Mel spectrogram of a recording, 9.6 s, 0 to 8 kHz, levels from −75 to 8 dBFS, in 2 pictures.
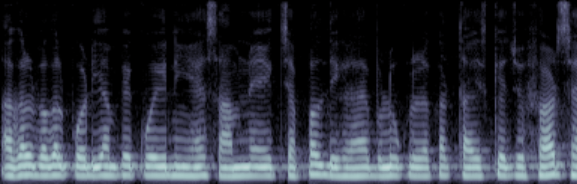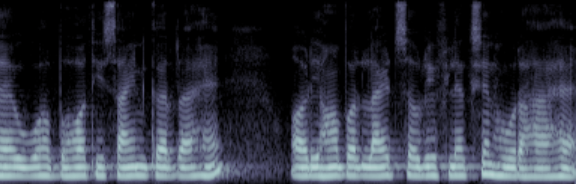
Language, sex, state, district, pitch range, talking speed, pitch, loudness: Hindi, male, Uttar Pradesh, Muzaffarnagar, 140-150 Hz, 225 wpm, 145 Hz, -15 LUFS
